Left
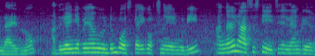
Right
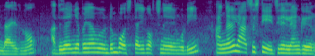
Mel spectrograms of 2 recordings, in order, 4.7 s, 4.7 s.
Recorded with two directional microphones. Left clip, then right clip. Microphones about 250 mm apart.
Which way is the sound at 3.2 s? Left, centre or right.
Right.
